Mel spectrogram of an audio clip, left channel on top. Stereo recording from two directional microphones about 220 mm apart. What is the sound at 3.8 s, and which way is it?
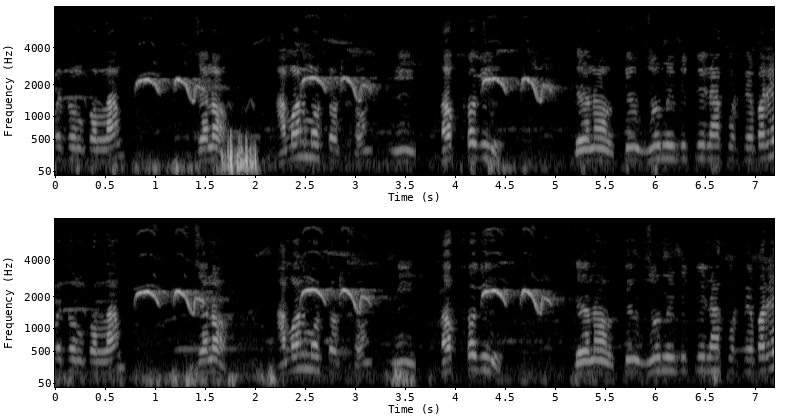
Speech, centre (ahead or behind).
